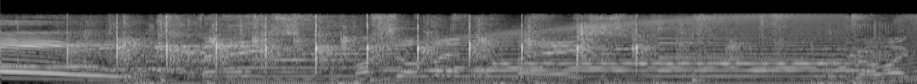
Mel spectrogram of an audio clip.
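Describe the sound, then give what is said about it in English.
An audience applauds at a comedy club open mic as a comic is introduced. Dense, steady clapping runs throughout, mixed with a loud music bed of sustained tones. “Clap wildly right now for Richard Sarvate!”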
